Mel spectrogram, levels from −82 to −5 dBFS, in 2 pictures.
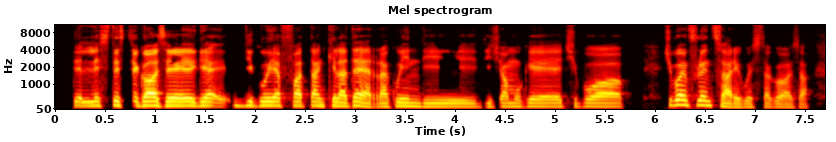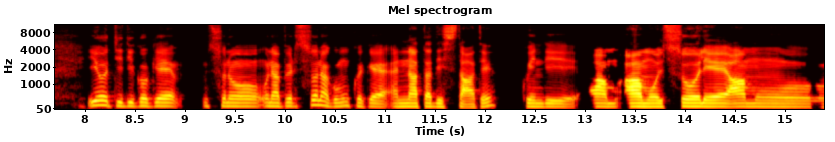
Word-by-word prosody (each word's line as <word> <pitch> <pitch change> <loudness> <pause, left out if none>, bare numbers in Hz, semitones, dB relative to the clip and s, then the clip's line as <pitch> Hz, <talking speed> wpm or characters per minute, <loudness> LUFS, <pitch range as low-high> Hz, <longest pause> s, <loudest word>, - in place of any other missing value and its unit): delle 155 0 -1
stesse 165 +2 0
cose 155 -1 +7
che 155 +1 +1
di 160 0 -4
cui 160 +2 +1
è 160 - +5
fatta 155 0 +1
anche 155 +1 -1
la 145 -1 +4
terra, 140 -5 +2
quindi 125 -4 -3
diciamo 130 +2 -6
che 130 0 -3
ci 135 +1 -12
può 130 -1 -1 0.4
ci 185 - -8
può 195 - +4
influenzare 165 -10 0
questa 115 0 -9
cosa. 110 -1 -7 0.5
Io 175 +2 -1
ti 150 - -6
dico 145 +1 -3
che, 140 -1 -3
mhmm, 145 - -15
sono 135 -1 -3
una 140 -1 -2
persona 145 +5 -4
comunque 140 +1 -7
che 120 -2 -3
è 125 -2 -6
nata 125 0 0
d'estate, 125 +4 -3 0.2
quindi 125 -3 -5
amo 125 0 +1
amo 130 -1 +6
il 120 - -2
sole, 130 -2 +2
amo 120 -1 0
130 Hz, 155 wpm, -23 LUFS, 125-150 Hz, 0.5 s, cose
